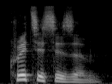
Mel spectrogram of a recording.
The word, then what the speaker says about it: criticism: The stress is always at the start. I think criticize, criticism, critics. Always on the first syllable. That means always crit. Open your mouth. Criticize, criticism, critics. Not cri, cri, cri.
